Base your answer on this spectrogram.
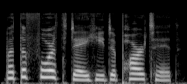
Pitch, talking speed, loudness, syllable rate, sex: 240 Hz, 190 wpm, -18 LUFS, 4.9 syllables/s, female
